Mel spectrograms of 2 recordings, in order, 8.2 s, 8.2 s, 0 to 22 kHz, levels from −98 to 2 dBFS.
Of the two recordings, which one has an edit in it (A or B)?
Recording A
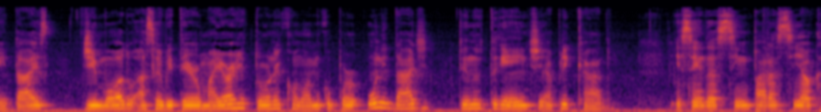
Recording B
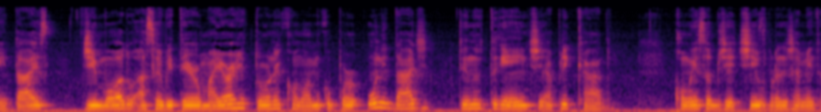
A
